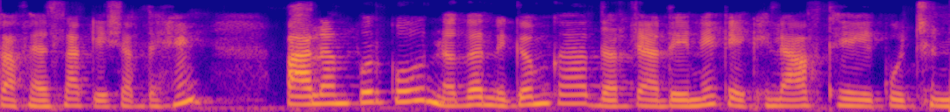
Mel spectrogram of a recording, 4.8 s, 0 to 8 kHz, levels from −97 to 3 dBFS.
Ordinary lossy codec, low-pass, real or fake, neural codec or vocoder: none; none; fake; codec, 16 kHz, 4 kbps, X-Codec, HuBERT features, trained on general audio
